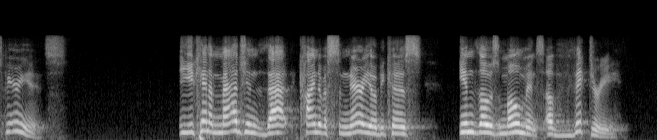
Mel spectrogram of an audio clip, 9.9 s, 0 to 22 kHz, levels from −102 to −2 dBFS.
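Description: No faults are present in this speech, which comes through an AMR wideband (HD Voice) codec at 12.65 kbit/s with only light coding damage.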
